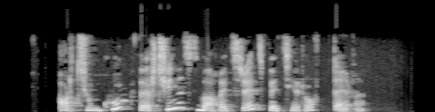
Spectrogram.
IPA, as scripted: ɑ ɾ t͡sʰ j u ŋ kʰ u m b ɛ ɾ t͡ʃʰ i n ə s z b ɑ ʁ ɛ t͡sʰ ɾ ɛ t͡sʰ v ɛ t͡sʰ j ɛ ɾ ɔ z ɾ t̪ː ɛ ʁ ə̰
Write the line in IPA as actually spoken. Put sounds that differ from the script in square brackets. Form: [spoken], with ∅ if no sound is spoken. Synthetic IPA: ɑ ɾ t͡sʰ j u ŋ kʰ u m [v] ɛ ɾ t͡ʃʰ i n ə s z b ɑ ʁ ɛ t͡sʰ ɾ ɛ t͡sʰ v ɛ t͡sʰ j ɛ ɾ ɔ [∅] ɾ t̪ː ɛ ʁ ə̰

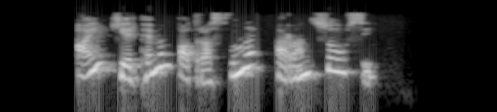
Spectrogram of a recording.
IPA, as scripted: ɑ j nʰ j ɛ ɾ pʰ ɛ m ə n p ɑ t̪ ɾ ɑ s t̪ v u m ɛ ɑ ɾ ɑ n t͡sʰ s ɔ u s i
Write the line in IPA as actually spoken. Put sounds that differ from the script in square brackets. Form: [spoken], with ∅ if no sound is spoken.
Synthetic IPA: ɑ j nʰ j ɛ ɾ pʰ ɛ m ə n p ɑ t̪ ɾ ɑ s t̪ v u m ɛ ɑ [r] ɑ n t͡sʰ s ɔ u s i

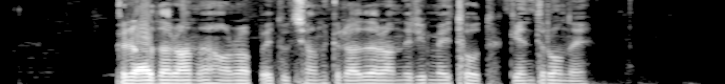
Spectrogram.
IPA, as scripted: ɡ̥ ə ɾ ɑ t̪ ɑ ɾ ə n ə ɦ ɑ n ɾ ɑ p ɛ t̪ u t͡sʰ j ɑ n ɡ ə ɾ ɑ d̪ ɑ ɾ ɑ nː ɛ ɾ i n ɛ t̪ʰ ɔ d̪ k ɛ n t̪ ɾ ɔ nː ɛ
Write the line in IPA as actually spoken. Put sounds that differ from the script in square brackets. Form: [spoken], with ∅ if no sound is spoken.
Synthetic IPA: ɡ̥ ə ɾ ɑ [d̪] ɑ ɾ [ɑ] n ə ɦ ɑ n ɾ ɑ p ɛ t̪ u t͡sʰ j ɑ n ɡ ə ɾ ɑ d̪ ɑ ɾ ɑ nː ɛ ɾ i [m] ɛ t̪ʰ ɔ d̪ k ɛ n t̪ ɾ ɔ [n] ɛ

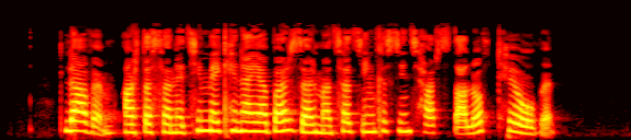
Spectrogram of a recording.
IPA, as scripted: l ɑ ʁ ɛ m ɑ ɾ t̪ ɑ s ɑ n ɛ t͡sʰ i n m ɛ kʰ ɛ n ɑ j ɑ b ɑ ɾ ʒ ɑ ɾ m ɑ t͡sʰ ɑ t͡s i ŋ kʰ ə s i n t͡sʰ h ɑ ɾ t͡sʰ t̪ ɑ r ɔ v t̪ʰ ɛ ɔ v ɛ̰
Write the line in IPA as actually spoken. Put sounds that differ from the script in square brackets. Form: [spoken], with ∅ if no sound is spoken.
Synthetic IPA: l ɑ [v] ɛ m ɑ ɾ t̪ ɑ s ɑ n ɛ t͡sʰ i n m ɛ kʰ ɛ n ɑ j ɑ b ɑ ɾ [z] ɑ ɾ m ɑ t͡sʰ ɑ t͡s i ŋ kʰ ə s i n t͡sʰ h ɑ ɾ t͡sʰ t̪ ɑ [l] ɔ v t̪ʰ ɛ ɔ v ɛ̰

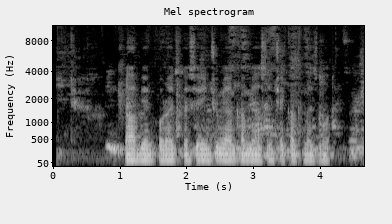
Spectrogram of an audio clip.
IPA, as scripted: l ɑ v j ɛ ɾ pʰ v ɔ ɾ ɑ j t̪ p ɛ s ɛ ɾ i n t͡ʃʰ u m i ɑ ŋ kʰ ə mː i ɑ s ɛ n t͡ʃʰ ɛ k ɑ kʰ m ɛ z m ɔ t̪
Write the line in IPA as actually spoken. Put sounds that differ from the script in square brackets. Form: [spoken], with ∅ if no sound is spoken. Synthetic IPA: l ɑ v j ɛ ɾ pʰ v ɔ ɾ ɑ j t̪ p ɛ s ɛ ɾ i n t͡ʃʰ u m i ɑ ŋ kʰ [ɑ] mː i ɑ s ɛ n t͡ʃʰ ɛ k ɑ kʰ m ɛ z m ɔ t̪

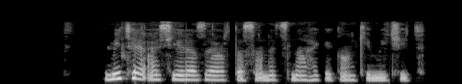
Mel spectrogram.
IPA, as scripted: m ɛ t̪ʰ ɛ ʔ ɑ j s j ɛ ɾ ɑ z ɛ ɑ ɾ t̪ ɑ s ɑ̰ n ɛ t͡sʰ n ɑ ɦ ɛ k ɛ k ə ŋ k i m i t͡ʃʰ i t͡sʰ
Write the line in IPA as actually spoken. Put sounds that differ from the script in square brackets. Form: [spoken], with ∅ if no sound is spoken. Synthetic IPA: m [i] t̪ʰ ɛ ʔ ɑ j s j ɛ ɾ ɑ z ɛ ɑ ɾ t̪ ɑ s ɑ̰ n ɛ t͡sʰ n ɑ ɦ ɛ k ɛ k [ɑ] ŋ [kʰ] i m i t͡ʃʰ i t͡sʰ

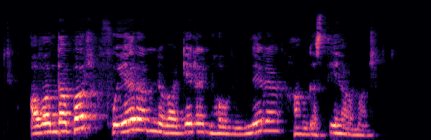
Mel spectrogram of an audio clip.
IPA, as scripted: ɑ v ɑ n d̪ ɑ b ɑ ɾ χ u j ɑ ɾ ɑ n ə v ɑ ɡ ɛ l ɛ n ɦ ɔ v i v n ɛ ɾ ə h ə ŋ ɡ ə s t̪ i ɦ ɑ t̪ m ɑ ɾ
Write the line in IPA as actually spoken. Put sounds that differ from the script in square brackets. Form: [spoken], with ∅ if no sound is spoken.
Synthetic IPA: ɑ v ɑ n d̪ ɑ b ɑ ɾ [f] u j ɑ ɾ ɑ [nː] ə v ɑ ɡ ɛ l ɛ n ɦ ɔ v i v n ɛ ɾ ə h [ɑ] ŋ ɡ ə s t̪ i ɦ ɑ [∅] m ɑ ɾ

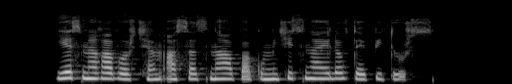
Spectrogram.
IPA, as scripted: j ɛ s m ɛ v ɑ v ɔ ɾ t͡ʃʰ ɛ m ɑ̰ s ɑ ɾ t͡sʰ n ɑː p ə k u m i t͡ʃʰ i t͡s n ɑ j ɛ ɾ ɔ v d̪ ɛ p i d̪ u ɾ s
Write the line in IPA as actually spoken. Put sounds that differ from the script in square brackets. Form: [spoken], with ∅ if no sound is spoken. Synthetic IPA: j ɛ s m ɛ [ʁ] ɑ v ɔ ɾ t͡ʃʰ ɛ m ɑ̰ s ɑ [∅] t͡sʰ n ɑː p [ɑ] k u m i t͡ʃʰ i [t͡sʰ] n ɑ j ɛ [l] ɔ v d̪ ɛ p i d̪ u ɾ s

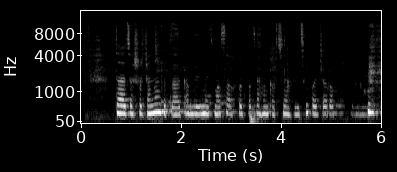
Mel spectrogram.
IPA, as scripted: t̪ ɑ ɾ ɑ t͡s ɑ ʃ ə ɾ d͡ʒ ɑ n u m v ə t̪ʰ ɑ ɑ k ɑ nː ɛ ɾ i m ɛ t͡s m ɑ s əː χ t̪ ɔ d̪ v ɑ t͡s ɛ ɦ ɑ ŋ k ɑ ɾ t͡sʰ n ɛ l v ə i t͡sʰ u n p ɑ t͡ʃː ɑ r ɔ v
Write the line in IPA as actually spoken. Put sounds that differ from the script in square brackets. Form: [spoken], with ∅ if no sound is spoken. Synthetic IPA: t̪ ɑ ɾ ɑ t͡s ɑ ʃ ə ɾ d͡ʒ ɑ n u m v ə [t̪] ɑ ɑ k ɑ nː ɛ ɾ i m ɛ t͡s m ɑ s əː χ t̪ ɔ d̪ v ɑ t͡s ɛ ɦ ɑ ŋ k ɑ ɾ t͡sʰ n ɛ l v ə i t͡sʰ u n p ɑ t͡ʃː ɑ r ɔ v

